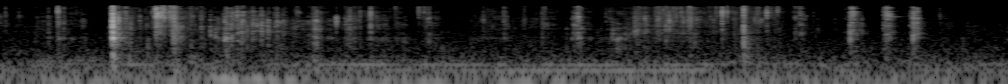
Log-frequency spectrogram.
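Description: A metal blade scrapes and slices chunks off the surface of a solid oval orange soap bar held in hand. Quiet, bright, crisp scraping and crackling cuts come in short bursts, the sharpest near the start. Each cut stops almost instantly with no ring.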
